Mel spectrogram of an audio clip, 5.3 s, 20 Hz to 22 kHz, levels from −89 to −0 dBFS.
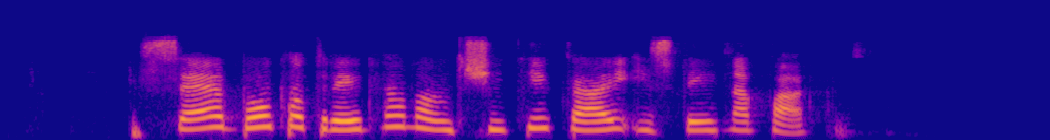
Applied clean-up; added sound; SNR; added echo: neural mask model DeepFilterNet 3.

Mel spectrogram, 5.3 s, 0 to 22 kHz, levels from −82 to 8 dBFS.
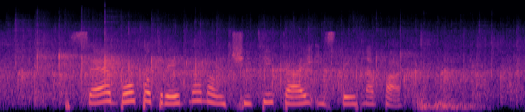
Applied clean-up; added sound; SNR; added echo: none; Applause; 5 dB; none.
